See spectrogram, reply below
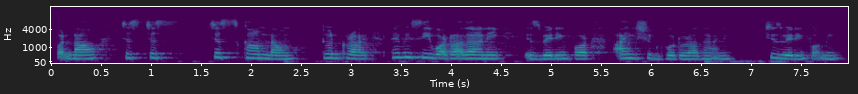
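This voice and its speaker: A woman voicing a charming young man who pleads and sweet-talks a jealous lover, soft and repetitive. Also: a little high, steady tone, brisk, muffled recording, natural voice. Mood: soft, soothing. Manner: soft coaxing, repeating himself.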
